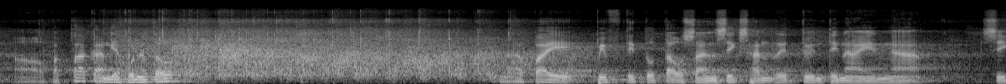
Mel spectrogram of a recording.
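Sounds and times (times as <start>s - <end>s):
crowd applauding: 0.7s - 5.8s.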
